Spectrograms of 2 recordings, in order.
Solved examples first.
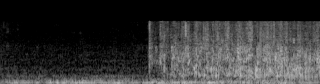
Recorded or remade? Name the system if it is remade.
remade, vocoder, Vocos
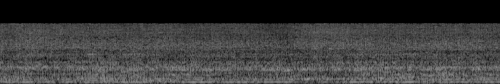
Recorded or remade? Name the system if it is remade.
remade, vocoder, Vocos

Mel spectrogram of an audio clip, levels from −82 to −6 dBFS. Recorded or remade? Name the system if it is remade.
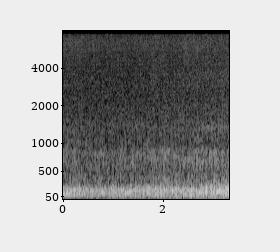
remade, vocoder, Vocos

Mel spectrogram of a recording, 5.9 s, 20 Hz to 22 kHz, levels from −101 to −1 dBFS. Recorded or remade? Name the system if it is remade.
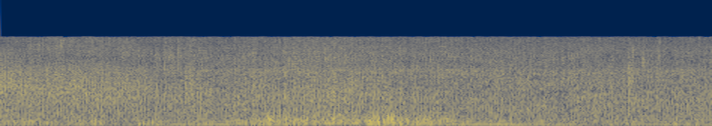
remade, vocoder, Vocos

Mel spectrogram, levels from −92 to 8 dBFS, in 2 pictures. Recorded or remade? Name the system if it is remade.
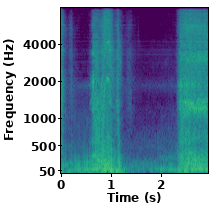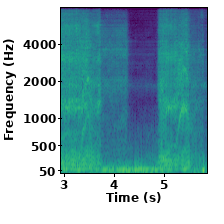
remade, vocoder, Vocos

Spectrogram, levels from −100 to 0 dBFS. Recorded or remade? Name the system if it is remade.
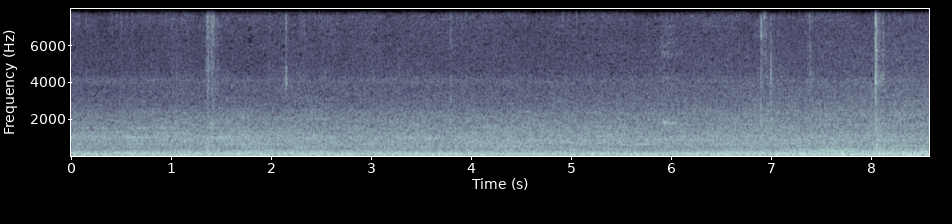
recorded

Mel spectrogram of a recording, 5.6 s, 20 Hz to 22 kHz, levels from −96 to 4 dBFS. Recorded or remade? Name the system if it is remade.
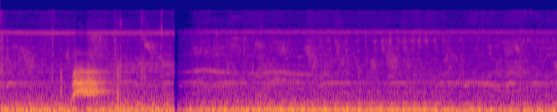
remade, vocoder, Vocos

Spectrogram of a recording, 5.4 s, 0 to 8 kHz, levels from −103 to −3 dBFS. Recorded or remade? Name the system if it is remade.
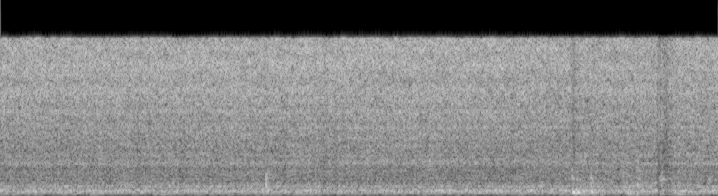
remade, vocoder, Vocos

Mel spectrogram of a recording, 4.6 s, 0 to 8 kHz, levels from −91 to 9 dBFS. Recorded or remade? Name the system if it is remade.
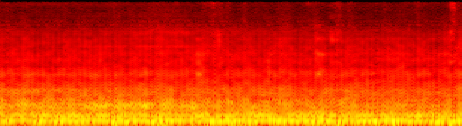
remade, vocoder, Vocos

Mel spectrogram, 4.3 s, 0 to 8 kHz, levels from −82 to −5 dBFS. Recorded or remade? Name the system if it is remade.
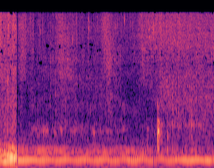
recorded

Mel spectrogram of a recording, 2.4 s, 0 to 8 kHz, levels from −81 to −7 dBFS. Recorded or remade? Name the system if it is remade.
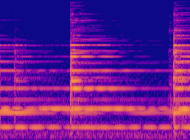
recorded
